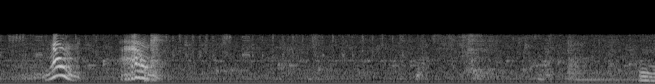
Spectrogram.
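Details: Japanese Chin puppies of the Niko x Pixie litter, 30 November 2013: two high, harmonic whining squeals rise and fall in quick succession early on, then fainter whimpers over a steady low hum and rustling background noise.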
